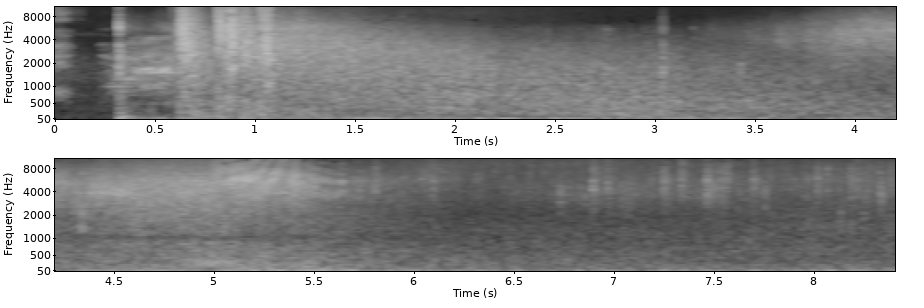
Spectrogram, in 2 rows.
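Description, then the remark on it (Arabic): An artillery shell of about 250 kg is loaded into a cannon and fired by Corporal Said Ali Chabuk with a sharp, heavy boom, followed by a long, loud rumbling roar as it hits the coalition ship Ocean trying to break through the strait; the roar swells again midway and slowly fades. No voices are heard. “ها هي القذيفة تصيب سفينة أوشن إحدى أهم سفن التحالف التي تحاول اختراق المضيق”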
